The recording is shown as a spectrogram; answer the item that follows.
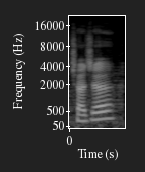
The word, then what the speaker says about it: Zhezhi: I'm trying to learn how to pronounce her name right, so it's Zhezhi.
